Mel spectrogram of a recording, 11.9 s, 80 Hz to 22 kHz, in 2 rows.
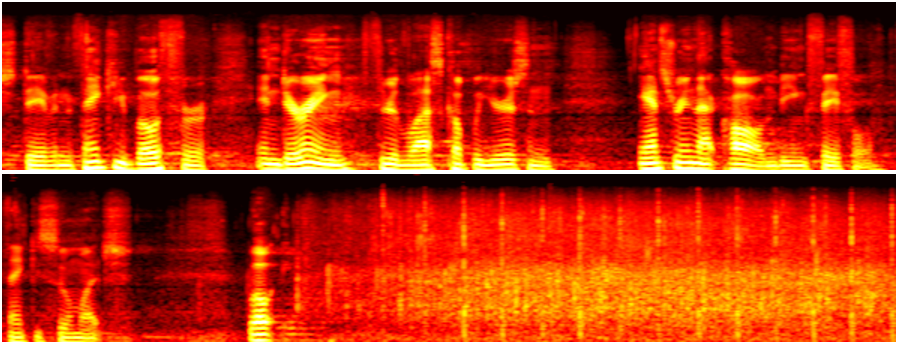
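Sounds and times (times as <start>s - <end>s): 
speech: 0.2s - 6.9s, 7.6s - 8.1s
church congregation applauding during a service: 7.9s - 11.9s.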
